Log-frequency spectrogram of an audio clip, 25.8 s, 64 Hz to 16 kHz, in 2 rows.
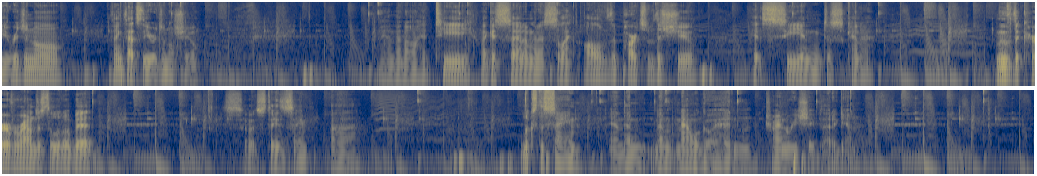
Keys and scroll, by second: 3.8 t, 9.3 c, 19.1 t, 21.5 t, 22.8 c.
